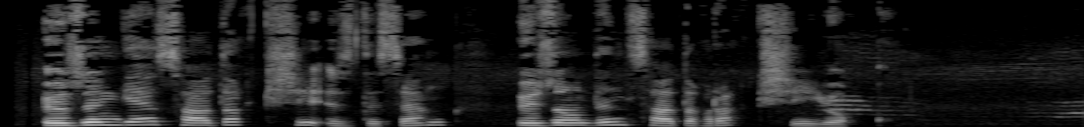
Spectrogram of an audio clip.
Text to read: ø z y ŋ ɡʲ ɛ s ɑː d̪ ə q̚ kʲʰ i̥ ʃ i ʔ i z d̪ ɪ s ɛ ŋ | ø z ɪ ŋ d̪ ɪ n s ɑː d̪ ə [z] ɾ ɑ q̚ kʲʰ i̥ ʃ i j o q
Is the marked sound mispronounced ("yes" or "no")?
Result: yes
